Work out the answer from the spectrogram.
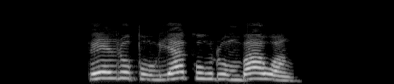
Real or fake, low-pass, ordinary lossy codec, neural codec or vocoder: real; 7.2 kHz; MP3, 48 kbps; none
